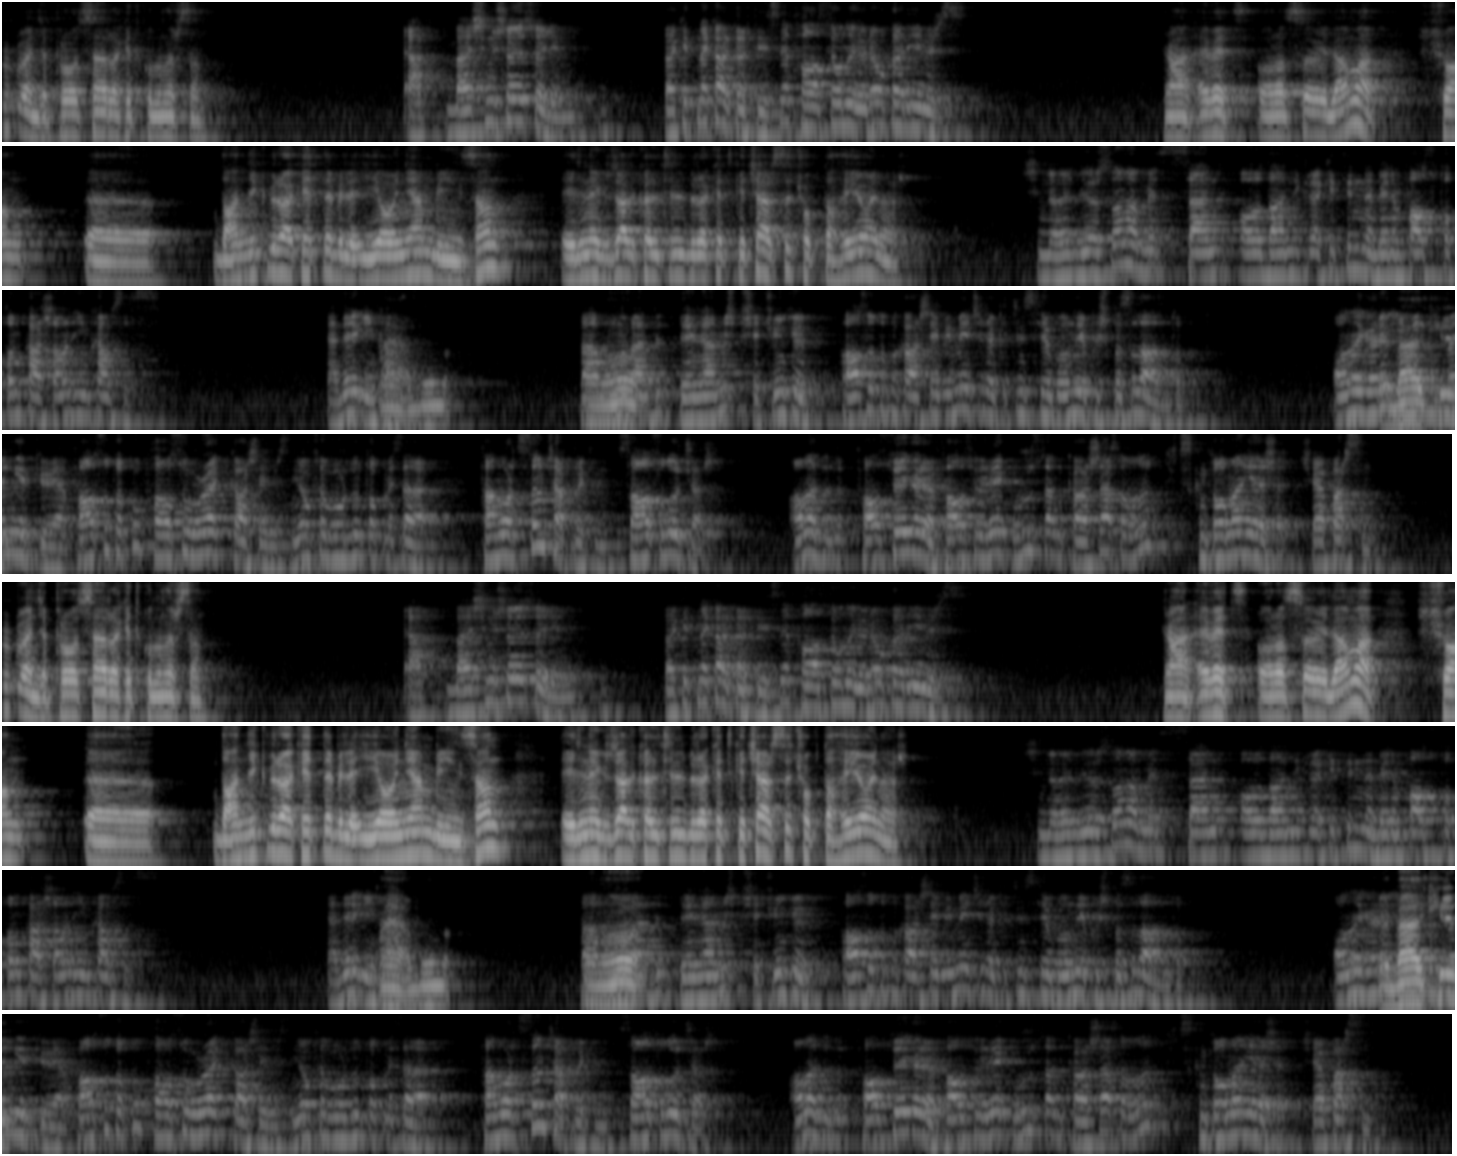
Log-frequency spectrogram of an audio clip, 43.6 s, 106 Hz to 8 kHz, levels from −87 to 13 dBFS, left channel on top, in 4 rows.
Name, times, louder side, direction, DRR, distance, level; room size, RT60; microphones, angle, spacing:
voice 1, 0.0-1.5 8.7-10.3 10.6-11.1 11.5-12.0 12.5-14.7 15.1-17.7 24.6-25.1 26.2-26.6 32.1-32.7, right 5 dB, 75° right, 0.5 m, -31 dB
voice 2, 3.0-4.6 5.0-7.2 18.6-22.8 24.2-24.8 26.1-30.7 31.8-35.9 36.3-38.1 38.6-43.0, left 2 dB, 40° left, 1.3 m, -43 dB
17.5 x 16.0 x 3.4 m
head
